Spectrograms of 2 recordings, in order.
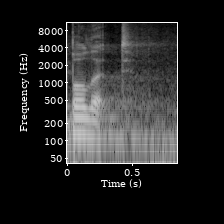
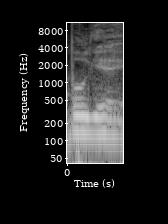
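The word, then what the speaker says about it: Bulliet: He spells his name B U L L I E T. And he pronounced it bullet. He corrected me. He said, "No, my name's not Bouier.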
